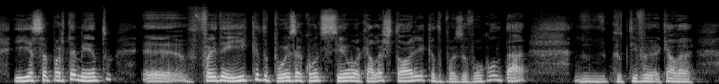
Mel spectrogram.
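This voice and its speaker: Moving at a moderate pace, a man speaks with a fairly high pitch, a dark, mellow tone and ordinary pitch variation. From Portugal, Lisbon. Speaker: conductor. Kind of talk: interview. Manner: halting.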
